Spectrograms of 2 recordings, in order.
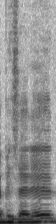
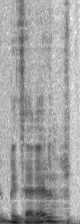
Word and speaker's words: Bezalel: ans les études à bezalel bezalel je prononce à la française deux premières années c'était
